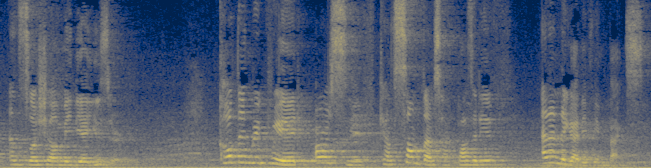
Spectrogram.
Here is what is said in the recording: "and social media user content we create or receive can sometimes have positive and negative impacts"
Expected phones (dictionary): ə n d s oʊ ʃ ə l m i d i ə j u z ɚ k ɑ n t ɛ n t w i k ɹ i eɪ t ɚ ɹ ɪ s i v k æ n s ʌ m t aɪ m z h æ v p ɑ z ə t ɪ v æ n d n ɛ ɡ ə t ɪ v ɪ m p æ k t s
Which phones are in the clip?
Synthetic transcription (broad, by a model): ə n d s oʊ ʃ ə l m i d i ə j u z ɚ k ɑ t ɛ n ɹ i k ɹ i eɪ t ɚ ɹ s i f k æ n s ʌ m t aɪ m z h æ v p ɑ z ə t ɪ v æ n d n ɛ ɡ ə t ɪ v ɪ m p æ k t s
